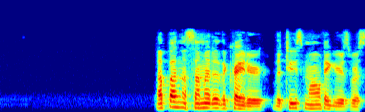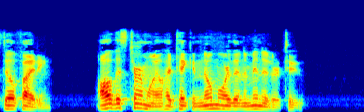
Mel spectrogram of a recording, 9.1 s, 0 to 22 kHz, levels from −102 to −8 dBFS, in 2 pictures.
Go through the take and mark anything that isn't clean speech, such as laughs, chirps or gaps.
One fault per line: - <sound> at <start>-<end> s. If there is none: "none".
none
